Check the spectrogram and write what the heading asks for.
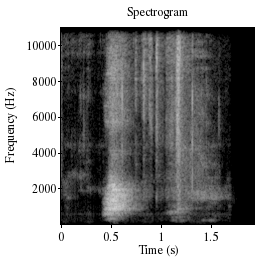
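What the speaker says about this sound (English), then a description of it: "So here's my dog barking." A dog gives a short bark followed by a few weaker yips, close by in a quiet room, with a brief burst then trailing sounds.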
